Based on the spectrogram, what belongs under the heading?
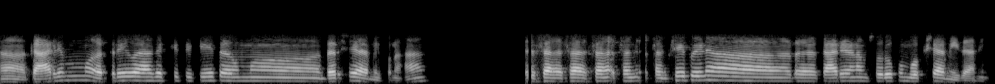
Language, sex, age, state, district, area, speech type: Sanskrit, male, 45-60, Karnataka, Uttara Kannada, rural, conversation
